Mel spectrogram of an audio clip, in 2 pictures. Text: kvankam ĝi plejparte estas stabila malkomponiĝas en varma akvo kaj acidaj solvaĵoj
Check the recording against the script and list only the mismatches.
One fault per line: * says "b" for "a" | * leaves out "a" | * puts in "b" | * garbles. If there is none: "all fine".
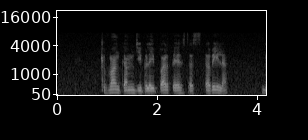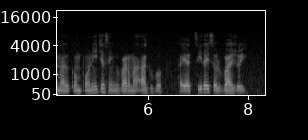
all fine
